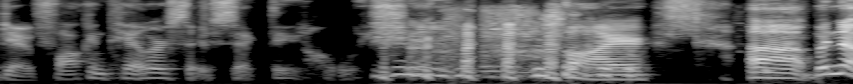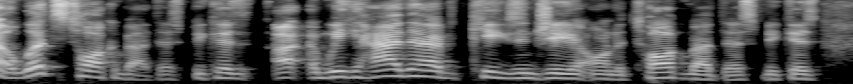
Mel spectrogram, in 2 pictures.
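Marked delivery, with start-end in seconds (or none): 0.0-3.3 put-on strong Philadelphia accent, laid on thick. Recalling how they sounded by the end of their video, heavy philly accent. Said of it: "the Philly accent started coming out really bad".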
